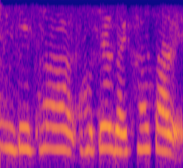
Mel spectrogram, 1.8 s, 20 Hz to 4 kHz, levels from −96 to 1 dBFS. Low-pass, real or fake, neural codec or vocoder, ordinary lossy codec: 3.6 kHz; real; none; none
